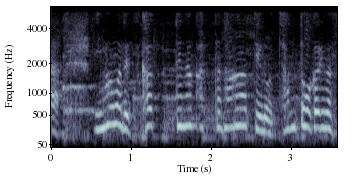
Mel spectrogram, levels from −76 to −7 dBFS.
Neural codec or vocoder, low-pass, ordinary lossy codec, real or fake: vocoder, 22.05 kHz, 80 mel bands, HiFi-GAN; 5.4 kHz; none; fake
